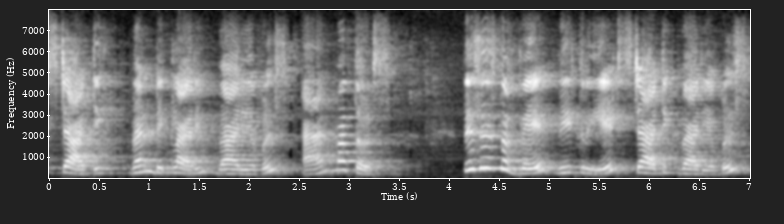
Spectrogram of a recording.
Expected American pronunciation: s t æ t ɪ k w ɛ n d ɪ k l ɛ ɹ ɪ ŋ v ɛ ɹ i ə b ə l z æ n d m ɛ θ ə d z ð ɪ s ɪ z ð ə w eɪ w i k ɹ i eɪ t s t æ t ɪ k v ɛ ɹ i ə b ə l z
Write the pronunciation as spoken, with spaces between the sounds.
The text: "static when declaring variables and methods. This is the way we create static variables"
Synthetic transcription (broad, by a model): s t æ t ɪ k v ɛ n d ɪ k l ɛ ɹ ɪ ŋ v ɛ ɹ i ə b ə l s æ n d m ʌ t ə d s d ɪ s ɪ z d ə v eɪ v i k ɹ i eɪ t s t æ t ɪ k v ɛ ɹ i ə b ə l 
